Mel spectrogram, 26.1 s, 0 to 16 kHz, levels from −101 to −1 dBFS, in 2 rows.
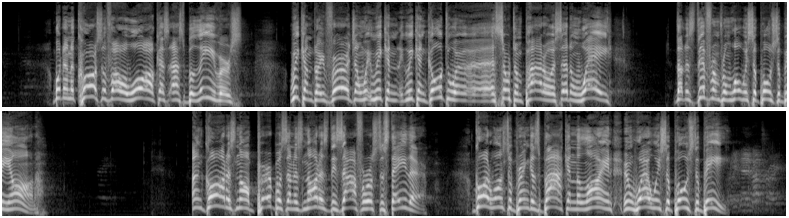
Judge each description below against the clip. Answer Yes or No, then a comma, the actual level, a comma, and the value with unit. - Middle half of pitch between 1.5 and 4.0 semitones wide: Yes, average, 3.1 semitones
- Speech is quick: No, average, 160 wpm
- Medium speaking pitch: No, very high, 280 Hz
